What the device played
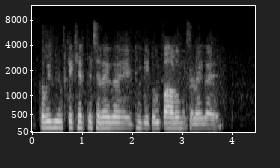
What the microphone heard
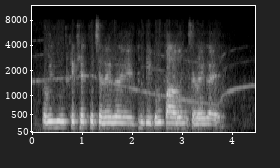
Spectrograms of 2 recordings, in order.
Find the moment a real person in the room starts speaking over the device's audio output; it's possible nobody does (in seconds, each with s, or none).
none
